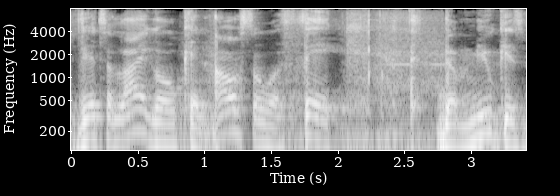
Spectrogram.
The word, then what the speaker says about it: vitiligo: patches of skin appear on different parts okay vitiligo is a disorder in which white patches of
